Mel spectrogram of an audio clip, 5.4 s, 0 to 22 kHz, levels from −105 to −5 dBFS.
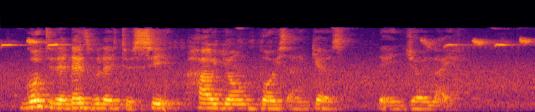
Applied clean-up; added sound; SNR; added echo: none; Chirp, tweet; 12 dB; none.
